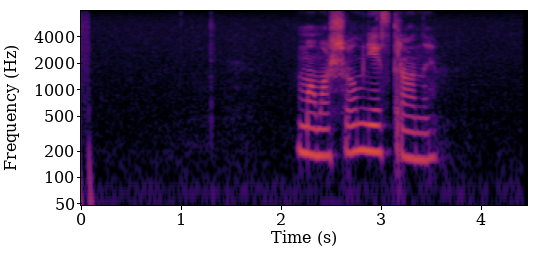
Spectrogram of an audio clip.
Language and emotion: Russian, neutral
